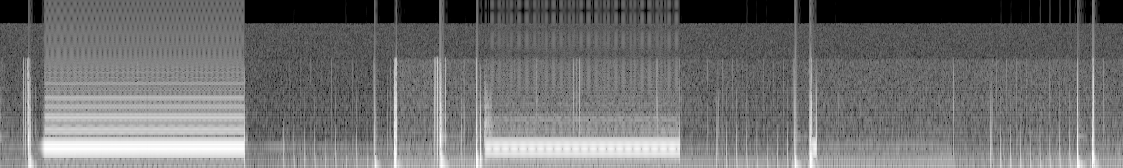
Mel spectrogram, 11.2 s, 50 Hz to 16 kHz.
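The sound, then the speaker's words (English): A telephone call dialed with one extra digit on an NX1D switch: a steady tone, bursts of quick dial-pulse clicks, a second lower steady tone, then more scattered click bursts. “Let's try calling Goldston and I'm going to dial one extra digit and see if it gets dialed out.”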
